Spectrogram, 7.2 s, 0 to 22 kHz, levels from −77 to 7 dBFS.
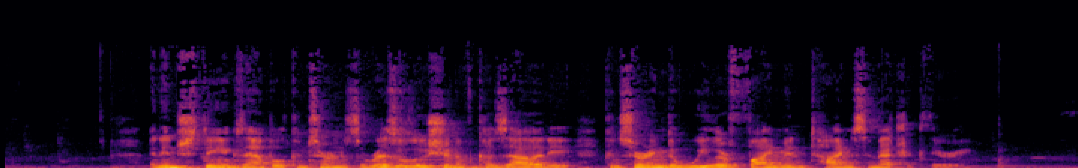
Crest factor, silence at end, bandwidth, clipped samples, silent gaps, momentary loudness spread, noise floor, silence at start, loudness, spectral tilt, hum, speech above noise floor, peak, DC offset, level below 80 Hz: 16 dB; 0.45 s; 16 kHz; under 0.1%; none; 11 LU; -46 dBFS; 0.75 s; -16 LUFS; -6 dB/octave; none; 31 dB; -2 dBFS; under 0.1%; -40 dBFS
